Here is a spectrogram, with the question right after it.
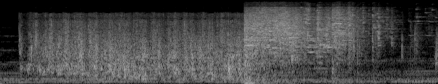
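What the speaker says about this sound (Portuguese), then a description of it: "fazendo com que o recipiente tombasse no chão e se quebrasse por completo" A glass aquarium tips over and shatters on the floor. Brief rustling thrashing leads into a loud, sustained burst of breaking and scattering glass lasting over a second, heard alone and close.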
